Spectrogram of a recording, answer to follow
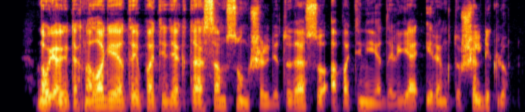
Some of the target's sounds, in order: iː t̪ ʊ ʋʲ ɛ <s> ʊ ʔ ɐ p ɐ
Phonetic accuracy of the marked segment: correct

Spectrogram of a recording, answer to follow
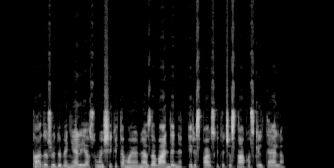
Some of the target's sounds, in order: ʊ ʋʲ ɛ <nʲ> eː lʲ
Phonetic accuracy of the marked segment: correct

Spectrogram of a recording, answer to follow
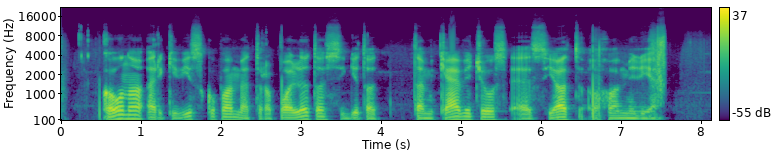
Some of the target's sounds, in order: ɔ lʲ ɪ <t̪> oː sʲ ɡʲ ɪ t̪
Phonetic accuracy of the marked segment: correct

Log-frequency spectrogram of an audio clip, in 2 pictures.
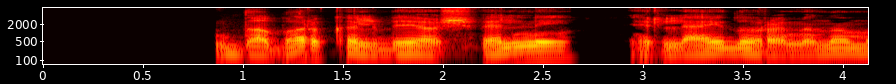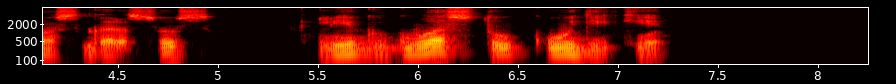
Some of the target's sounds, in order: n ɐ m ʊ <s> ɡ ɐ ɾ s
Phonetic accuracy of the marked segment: correct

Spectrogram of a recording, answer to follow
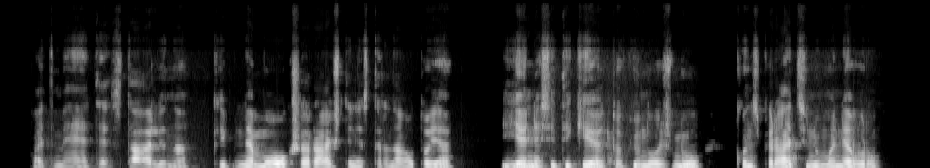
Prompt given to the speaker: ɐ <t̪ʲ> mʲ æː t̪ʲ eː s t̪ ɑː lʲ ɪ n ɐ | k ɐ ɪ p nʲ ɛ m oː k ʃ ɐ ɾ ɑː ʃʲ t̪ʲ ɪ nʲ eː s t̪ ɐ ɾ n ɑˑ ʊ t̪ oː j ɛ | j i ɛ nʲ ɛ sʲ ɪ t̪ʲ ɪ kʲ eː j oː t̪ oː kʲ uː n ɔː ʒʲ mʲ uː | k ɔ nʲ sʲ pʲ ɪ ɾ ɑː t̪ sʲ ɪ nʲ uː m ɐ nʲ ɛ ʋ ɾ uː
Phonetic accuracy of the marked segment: correct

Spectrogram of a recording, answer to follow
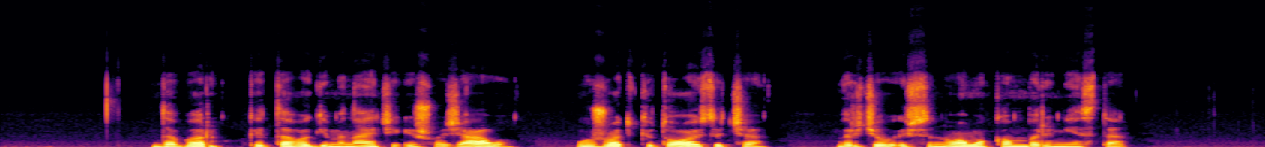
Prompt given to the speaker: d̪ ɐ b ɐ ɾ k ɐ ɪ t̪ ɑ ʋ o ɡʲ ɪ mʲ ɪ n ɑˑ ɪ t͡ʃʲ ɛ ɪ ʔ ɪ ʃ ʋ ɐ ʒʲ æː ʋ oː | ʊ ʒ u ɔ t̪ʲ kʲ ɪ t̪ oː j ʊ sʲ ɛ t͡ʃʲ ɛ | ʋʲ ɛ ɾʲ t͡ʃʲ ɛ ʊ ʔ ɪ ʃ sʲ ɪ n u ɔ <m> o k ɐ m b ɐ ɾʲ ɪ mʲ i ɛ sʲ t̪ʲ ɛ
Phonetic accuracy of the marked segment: correct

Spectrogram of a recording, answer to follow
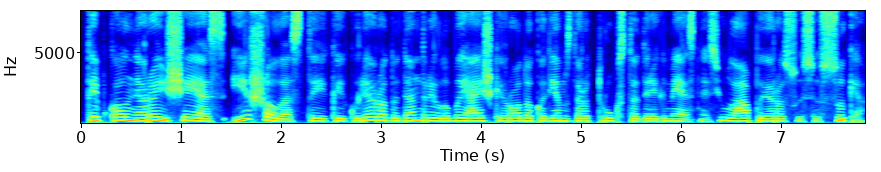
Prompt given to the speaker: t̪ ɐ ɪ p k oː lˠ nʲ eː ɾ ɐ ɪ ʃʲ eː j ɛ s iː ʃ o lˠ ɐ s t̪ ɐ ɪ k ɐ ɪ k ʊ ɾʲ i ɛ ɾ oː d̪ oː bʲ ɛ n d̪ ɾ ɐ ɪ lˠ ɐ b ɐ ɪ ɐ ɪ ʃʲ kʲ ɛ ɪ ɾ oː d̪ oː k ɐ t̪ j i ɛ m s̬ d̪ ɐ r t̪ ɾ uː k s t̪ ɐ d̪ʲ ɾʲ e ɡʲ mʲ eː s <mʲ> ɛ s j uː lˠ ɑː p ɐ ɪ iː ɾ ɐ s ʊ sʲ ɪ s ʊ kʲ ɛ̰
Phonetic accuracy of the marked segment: incorrect: nʲ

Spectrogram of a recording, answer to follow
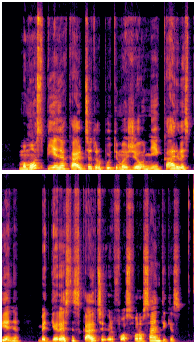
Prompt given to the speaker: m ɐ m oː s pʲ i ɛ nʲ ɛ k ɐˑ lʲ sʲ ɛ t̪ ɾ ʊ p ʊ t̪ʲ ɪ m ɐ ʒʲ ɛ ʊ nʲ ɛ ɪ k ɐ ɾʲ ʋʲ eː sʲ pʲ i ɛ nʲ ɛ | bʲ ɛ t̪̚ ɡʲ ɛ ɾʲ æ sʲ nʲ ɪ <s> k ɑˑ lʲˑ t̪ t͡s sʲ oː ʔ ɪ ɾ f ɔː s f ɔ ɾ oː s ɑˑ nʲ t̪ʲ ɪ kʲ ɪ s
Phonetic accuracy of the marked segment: correct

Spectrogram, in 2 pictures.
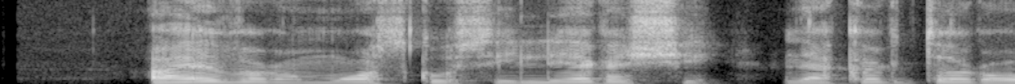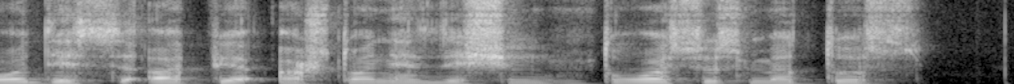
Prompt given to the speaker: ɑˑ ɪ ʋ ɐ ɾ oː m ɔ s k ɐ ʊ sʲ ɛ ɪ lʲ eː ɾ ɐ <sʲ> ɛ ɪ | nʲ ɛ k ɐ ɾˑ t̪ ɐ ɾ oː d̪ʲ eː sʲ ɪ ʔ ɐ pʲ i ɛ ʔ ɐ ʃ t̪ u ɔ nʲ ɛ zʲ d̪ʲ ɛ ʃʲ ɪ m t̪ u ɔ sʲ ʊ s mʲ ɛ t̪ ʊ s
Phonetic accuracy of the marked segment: incorrect: ʃʲ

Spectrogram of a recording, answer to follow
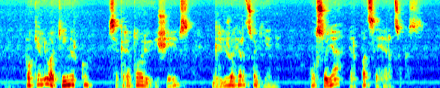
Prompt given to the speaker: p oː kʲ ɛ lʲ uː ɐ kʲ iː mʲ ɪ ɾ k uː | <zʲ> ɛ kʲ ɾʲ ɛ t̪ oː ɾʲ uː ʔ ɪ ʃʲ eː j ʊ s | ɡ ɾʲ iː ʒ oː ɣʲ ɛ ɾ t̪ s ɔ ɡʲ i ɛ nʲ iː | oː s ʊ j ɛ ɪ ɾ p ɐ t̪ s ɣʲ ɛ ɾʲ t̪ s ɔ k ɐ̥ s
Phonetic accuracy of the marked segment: incorrect: sʲ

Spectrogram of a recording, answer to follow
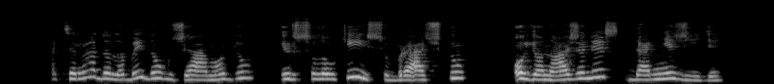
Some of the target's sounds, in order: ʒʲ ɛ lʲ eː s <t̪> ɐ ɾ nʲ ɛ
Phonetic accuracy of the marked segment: incorrect: d̪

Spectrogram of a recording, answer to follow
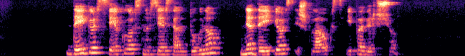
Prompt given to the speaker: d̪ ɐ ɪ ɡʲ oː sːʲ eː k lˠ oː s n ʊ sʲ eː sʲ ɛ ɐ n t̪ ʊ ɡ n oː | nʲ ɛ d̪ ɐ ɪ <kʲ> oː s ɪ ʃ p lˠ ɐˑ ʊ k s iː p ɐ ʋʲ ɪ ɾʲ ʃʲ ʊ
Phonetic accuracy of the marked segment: incorrect: ɡʲ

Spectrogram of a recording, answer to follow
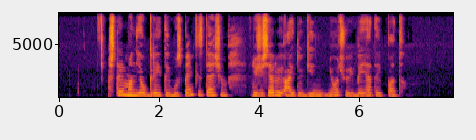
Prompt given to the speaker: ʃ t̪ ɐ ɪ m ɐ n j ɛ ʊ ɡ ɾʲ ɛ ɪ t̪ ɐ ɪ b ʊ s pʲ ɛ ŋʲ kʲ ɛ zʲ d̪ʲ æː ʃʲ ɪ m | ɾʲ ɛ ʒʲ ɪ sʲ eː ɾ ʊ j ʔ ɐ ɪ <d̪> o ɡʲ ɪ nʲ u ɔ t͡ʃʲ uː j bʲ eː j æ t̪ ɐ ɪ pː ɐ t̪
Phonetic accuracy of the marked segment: correct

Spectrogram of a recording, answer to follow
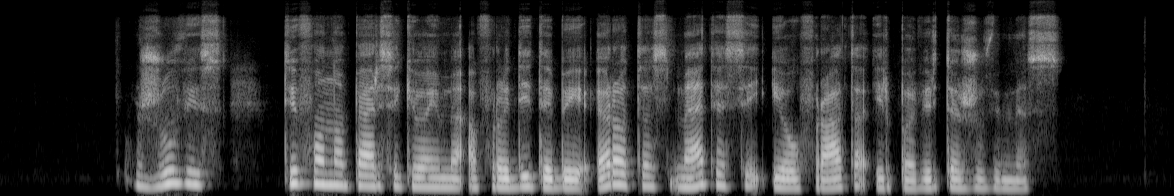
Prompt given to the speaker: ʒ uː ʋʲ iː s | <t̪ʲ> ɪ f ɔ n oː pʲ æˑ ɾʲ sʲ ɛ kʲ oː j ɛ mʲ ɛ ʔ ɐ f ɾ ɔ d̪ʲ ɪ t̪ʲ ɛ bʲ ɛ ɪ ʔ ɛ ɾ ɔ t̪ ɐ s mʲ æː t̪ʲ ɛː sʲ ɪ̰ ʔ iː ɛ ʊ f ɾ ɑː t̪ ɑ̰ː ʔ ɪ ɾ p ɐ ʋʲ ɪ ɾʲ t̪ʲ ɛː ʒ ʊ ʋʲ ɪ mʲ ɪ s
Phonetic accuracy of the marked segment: correct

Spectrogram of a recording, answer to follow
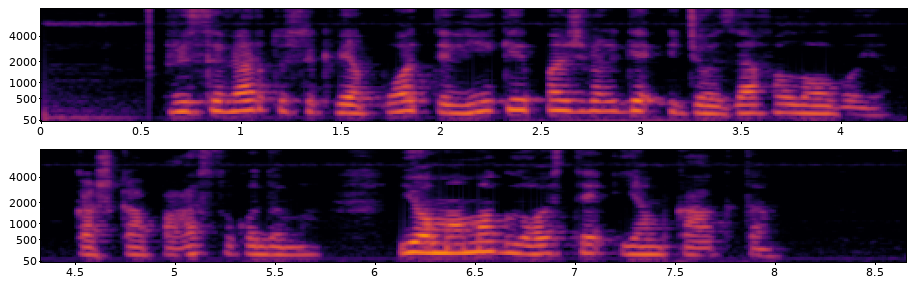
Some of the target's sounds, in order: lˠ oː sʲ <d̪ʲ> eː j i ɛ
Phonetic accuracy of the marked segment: incorrect: t̪ʲ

